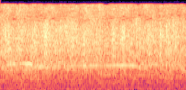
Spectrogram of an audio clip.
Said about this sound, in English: God is still a miracle worker. Give the Lord the hand clap of praise.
